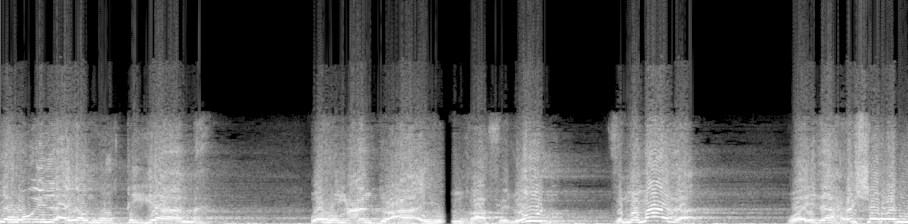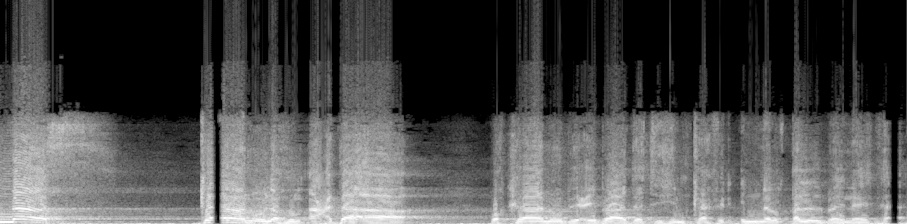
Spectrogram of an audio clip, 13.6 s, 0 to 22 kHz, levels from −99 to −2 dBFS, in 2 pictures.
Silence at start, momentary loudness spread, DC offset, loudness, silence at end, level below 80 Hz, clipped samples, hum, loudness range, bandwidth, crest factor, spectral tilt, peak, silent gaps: 0 s; 19 LU; under 0.1%; -6 LUFS; 0 s; -20 dBFS; 2%; none; 2 LU; 15.5 kHz; 6 dB; -4.5 dB/octave; 0 dBFS; none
